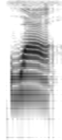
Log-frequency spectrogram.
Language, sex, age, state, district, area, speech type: Hindi, female, 30-45, Rajasthan, Jodhpur, rural, read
